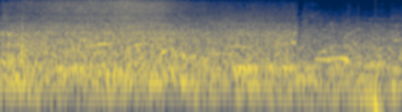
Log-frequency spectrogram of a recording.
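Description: A log flume boat at an amusement park splashing down after the big drop gives a steady, loud rush of churning water that fills the whole clip, with a brief knock near the end.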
